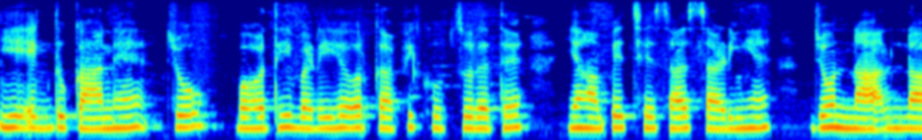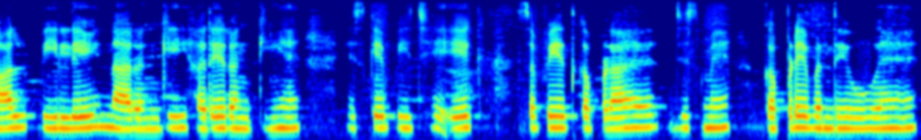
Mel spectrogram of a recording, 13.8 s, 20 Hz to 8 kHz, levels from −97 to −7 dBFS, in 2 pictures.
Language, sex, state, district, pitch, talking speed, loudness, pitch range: Hindi, female, Uttar Pradesh, Varanasi, 195 Hz, 170 wpm, -34 LUFS, 190-205 Hz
